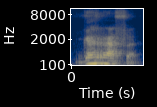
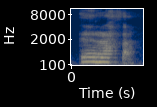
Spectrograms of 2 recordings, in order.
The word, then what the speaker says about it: garrafa: I was taught to say R with the throat because my teachers were from this area of Portugal.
